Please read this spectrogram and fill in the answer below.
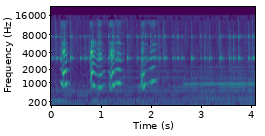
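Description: Cartoon puppy yipping: about four short, high, pitch-bending yips in the first two seconds, over orchestral background music that carries on alone afterwards.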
